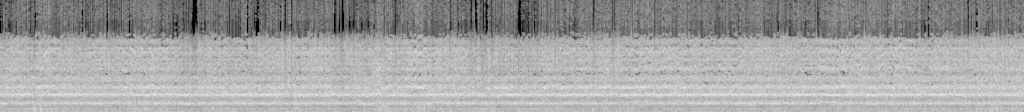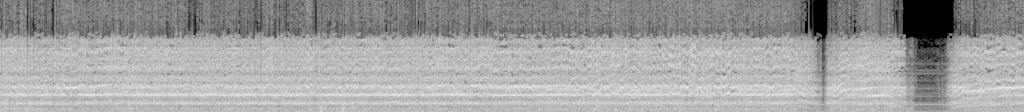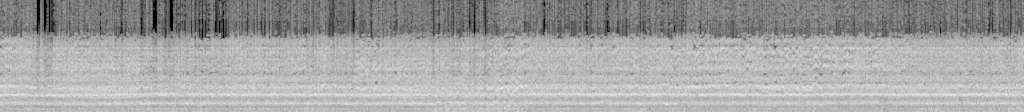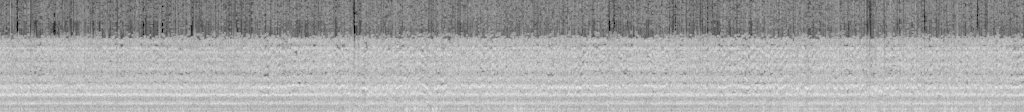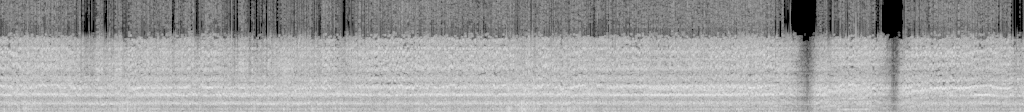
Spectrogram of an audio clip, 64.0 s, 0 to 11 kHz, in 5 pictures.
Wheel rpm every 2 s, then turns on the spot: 230, 230, 230, 230, 230, 230, 240, 230, 230, 220, 210, 140, 140, 220, 230, 210, 230, 220, 230, 230, 230, 220, 230, 230, 230, 220, 230, 220, 230, 220, 130, 170.
22-24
